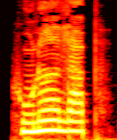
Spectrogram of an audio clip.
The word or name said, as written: HUNDREDLAPPER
